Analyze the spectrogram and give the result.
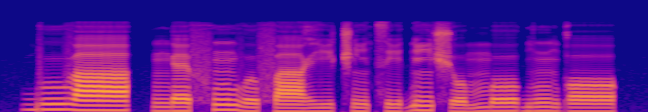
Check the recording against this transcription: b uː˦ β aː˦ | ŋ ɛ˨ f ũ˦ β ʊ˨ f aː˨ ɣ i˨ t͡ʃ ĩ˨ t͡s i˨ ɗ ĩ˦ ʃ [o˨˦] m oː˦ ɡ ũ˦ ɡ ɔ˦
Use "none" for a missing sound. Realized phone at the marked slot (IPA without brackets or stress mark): o˨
